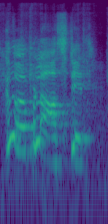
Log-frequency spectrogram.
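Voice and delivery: put-on high, exasperated German accent; German-accented captain. Captain cursing his stuck soldier, exasperated German accent. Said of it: "that was a German accent".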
